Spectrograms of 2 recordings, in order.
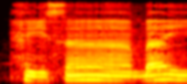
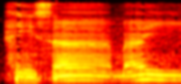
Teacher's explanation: setelah dileburkan, didengungkan juga. Jadi baca tasydidnya dilamain. Baca tasydidnya dilamain. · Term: idgham bigunah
